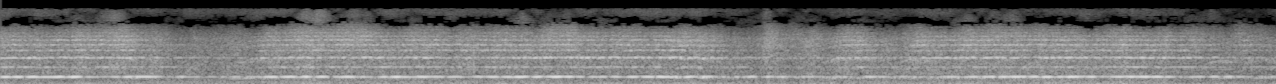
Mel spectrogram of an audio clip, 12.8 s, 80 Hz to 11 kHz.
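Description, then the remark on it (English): A long-haul freight train, a doubleheader of 147 cars carrying grain, runs at high speed over wooden rail ties, with a loud, continuous rumble and clatter carrying a sustained tonal hum throughout, with no voices. “This is a train that is highballing it on a long haul.”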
